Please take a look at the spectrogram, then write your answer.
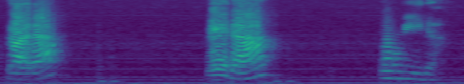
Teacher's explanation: Un sonido suave, no es como la R, que suena mucho más, es muy vibrante el sonido de la R.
